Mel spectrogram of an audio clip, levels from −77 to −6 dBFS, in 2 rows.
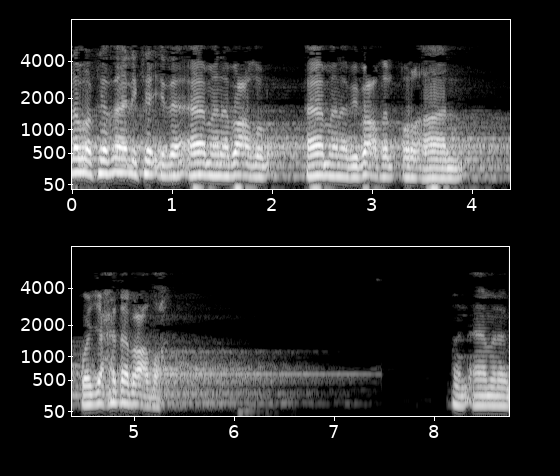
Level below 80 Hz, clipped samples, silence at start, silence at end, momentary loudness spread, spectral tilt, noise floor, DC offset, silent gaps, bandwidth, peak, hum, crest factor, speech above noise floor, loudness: -56 dBFS; under 0.1%; 0 s; 0 s; 17 LU; -13 dB/octave; -79 dBFS; under 0.1%; none; 5.4 kHz; 0 dBFS; none; 14 dB; 67 dB; -14 LUFS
